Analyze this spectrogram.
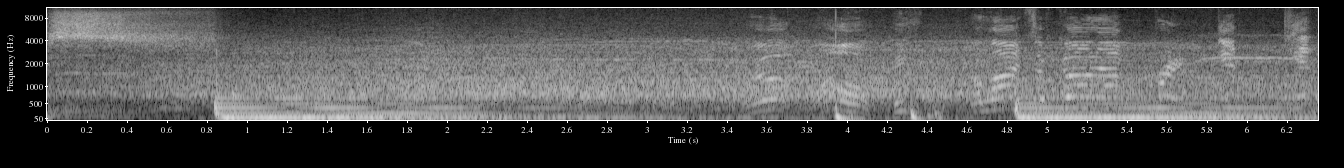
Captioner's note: applause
